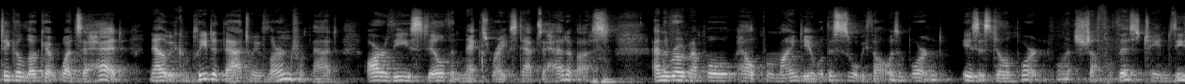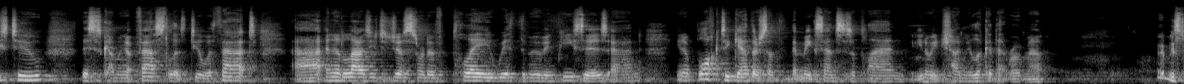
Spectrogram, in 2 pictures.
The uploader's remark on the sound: at the Product Elevation Elevation 2022 conference in Dublin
